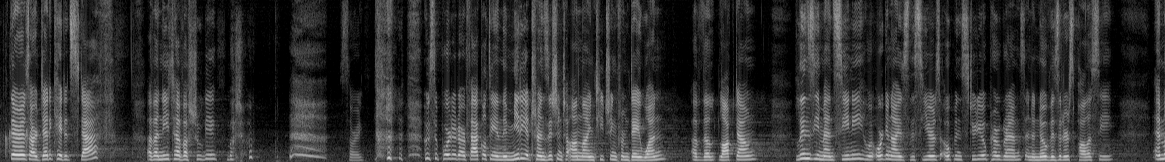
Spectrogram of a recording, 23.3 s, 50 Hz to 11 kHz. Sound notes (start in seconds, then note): 5.5 laughs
